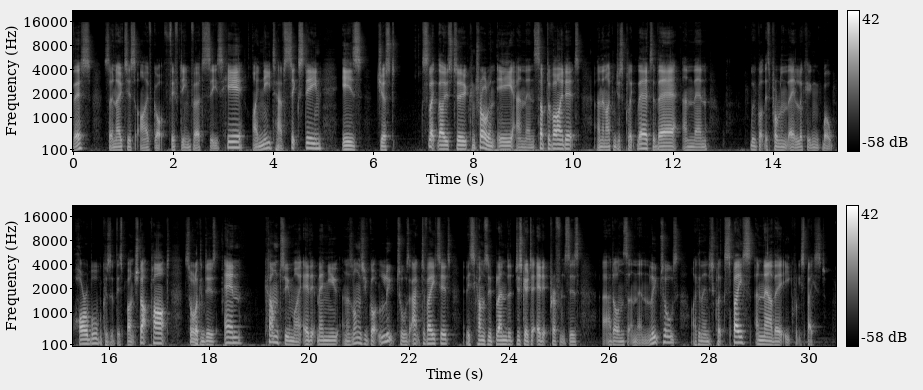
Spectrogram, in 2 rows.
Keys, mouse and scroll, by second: 1.1 middle click, 1.6 scroll down 1, 2.1 ctrl+click, 3.5 click, 4.2 ctrl+click, 6.8 click, 7.3 shift+click, 8.4 ctrl+e, 9.6 click, 11.7 ctrl+click, 12.1 middle click, 13.0 scroll up 1, 13.4 shift+middle click, 14.9 middle click, 18.2 n, 19.9 click, 24.1 middle click, 28.2 click, 28.9-29.2 scroll down 1, 29.2 middle click.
